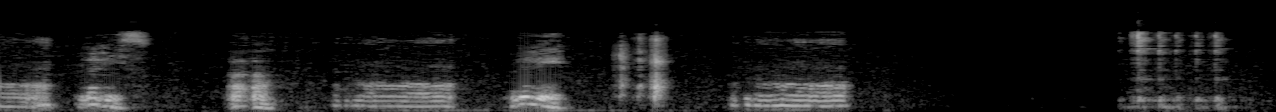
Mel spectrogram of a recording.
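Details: Pekingese dog snoring: irregular grunting, snorting noises with quiet pauses, typical of a flat-faced dog snoring through narrowed airways.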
